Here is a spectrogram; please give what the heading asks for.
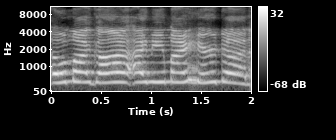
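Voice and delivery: tearful, sobbing, high crying wail. Retelling how she was literally in there crying, imitating someone crying. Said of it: "she literally was in there crying".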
